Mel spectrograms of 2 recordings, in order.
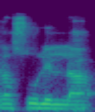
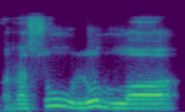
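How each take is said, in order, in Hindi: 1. 'l' की आवाज़ हल्की और पतली है। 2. 'l' की आवाज़ भारी और मोटी है। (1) "रसूलिल्लाह अगर आप पढ़ोगी तो गलत हो जाएगा" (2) "यहां पे भी मोटा लुल"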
